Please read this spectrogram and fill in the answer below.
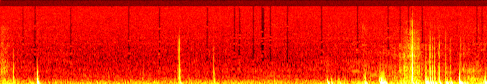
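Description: Handling knocks and low thumps: a few isolated knocks, then a dense run of thumps and clatter over the last two seconds as a hand reaches in and handles the hanging merchandise.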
